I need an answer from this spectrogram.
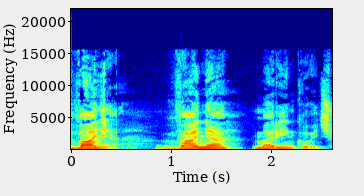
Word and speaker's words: Vanja Marinkovic: So he's not Vanja or I don't know what. He's Vanja Marinkovic.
